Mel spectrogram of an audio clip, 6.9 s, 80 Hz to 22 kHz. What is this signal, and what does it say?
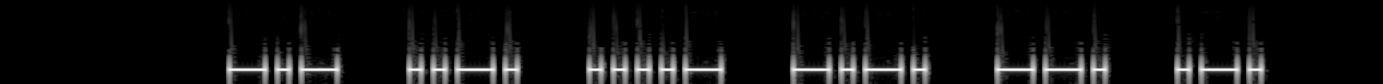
Morse code, heard as a keyed tone, about 20 wpm, spaced as for 15 wpm, 700 Hz. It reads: KF4CGR
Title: 238 Lesson 38g - Letter q - Call Signs 20wpm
